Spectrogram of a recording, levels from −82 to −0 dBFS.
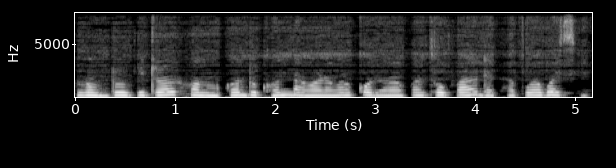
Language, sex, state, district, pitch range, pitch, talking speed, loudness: Assamese, female, Assam, Sonitpur, 235-255 Hz, 250 Hz, 150 wpm, -15 LUFS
